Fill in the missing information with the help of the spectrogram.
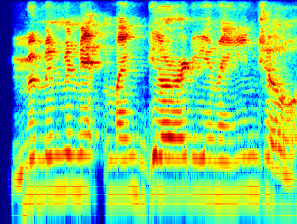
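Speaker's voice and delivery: high, stammered awe; stuttering. Acted. Narrator meeting the guardian angel, stuttering. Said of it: "I stuttered".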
